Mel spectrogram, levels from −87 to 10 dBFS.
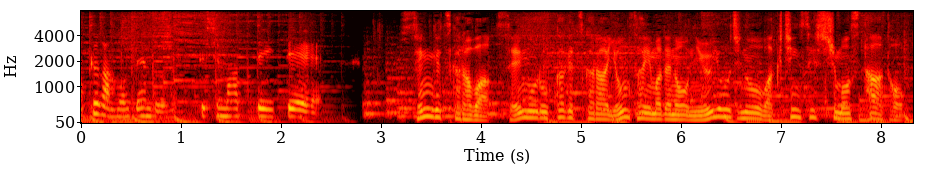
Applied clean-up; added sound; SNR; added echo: none; none; none; none.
